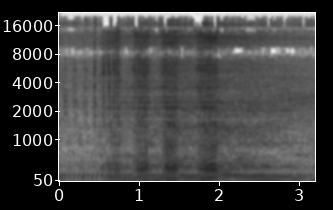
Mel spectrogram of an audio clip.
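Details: Restored Honda CT70 four-speed, one with a 110 electric-start engine and one with the 70cc engine: small single fires up, putters evenly, blips cleanly three times and returns to a steady idle; normal start and idle.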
